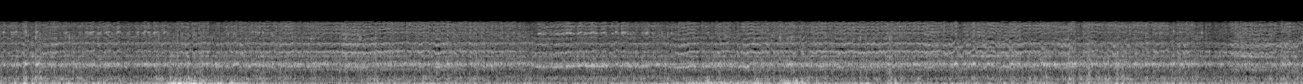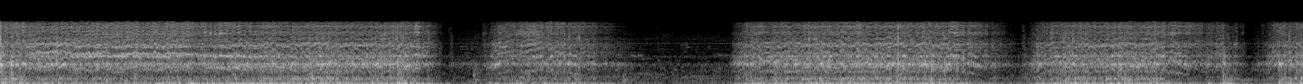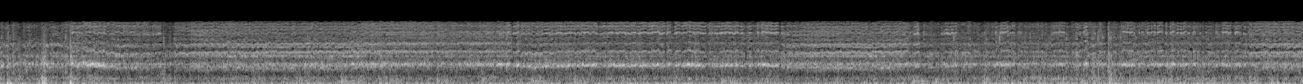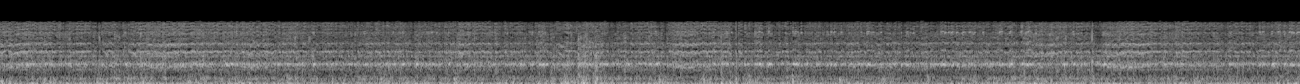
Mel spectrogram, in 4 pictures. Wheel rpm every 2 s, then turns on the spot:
230, 230, 230, 230, 230, 230, 210, 200, 150, 40, 110, 120, 90, 190, 210, 230, 230, 210, 240, 230, 230, 230, 230, 230, 230, 230.
none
